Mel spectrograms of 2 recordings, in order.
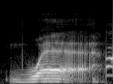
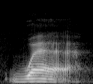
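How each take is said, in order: Both takes have the same delivery.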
